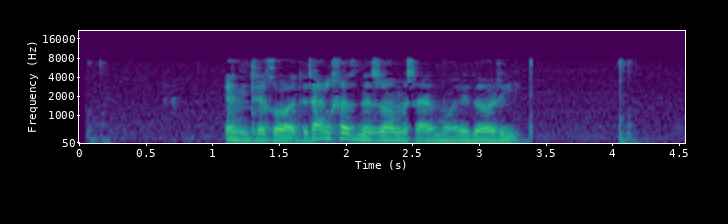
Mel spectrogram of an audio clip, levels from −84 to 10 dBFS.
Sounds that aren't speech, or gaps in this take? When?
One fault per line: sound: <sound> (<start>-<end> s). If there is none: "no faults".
no faults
